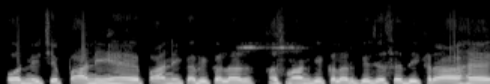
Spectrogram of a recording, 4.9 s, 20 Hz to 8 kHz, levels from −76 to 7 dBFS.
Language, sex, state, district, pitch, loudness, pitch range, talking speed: Hindi, male, Bihar, Purnia, 170 Hz, -14 LUFS, 165-175 Hz, 195 wpm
